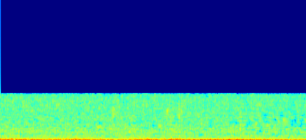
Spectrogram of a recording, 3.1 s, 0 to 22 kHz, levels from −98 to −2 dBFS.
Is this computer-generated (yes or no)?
yes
